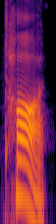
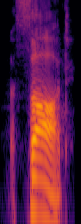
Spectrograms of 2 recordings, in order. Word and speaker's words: thought: So a non-native speaker might pronounce this word as taught instead of thought.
